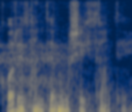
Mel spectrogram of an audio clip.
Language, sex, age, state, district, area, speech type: Odia, male, 30-45, Odisha, Rayagada, rural, spontaneous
